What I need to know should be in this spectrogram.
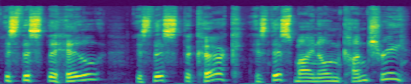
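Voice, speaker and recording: A man's voice: high voice, measured pace, a little mellow, dry recording, clean studio sound, voice pushed up. A man voicing a haunted, awestruck old-time mariner with fervent, exclamatory delivery in a dramatic poetry reading. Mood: awed, joyful.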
